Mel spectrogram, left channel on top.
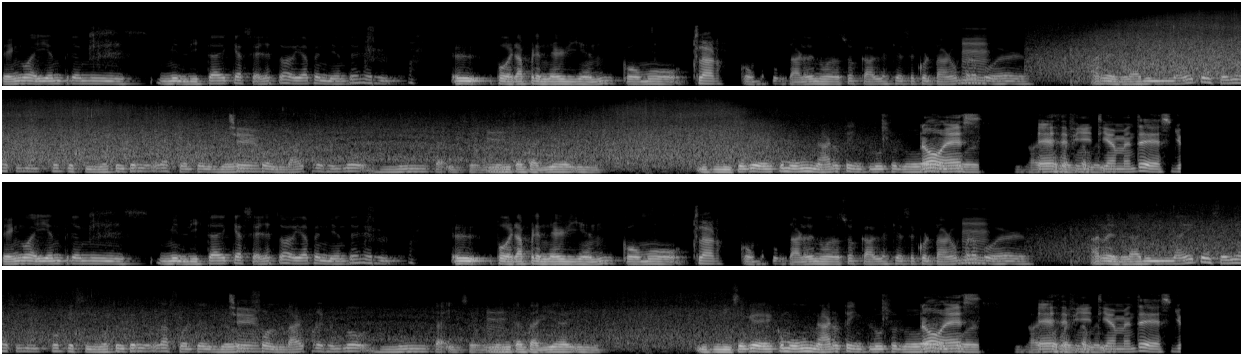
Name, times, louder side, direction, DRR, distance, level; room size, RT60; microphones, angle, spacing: voice 1, 0.0-4.0 4.5-6.9 7.4-10.3 10.9-18.5 19.3-22.2 22.5-23.5, right 2 dB, 15° right, 0.3 m, -29 dB
voice 2, 9.6-9.9 14.7-15.0 17.2-17.5 21.6-22.2 22.7-24.2, left 2 dB, 15° left, 1.0 m, -28 dB
sound 1, 10.2-21.4, left 8 dB, 45° left, 0.5 m, -39 dB
head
